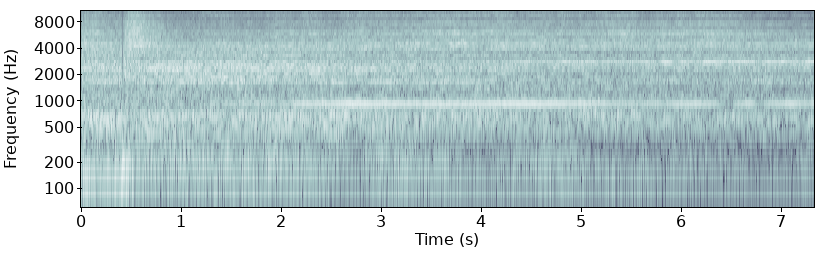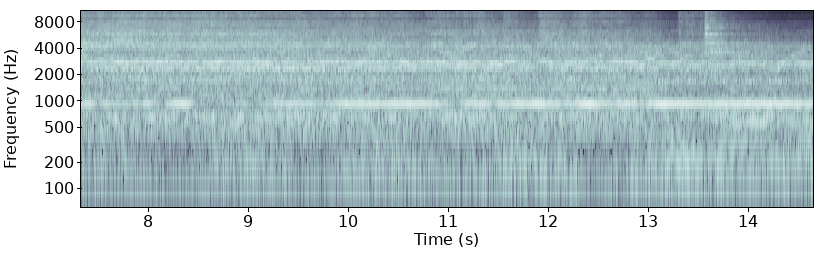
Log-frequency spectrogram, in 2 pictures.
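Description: Live rock trio of electric guitar, bass guitar and drum kit playing loud and dense, with crashing cymbals. A single high tone is held steadily from about a second in to the end.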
